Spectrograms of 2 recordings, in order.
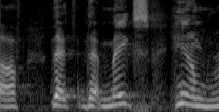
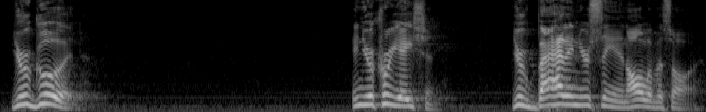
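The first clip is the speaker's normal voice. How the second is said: louder and louder, the preacher building his list of God's deeds; preaching at full force; 7 dB louder than usual. Acted. Preacher to his church, proclaiming how big God is, at full force. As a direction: thunder it out like a revival preacher, slowing on the last lines.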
